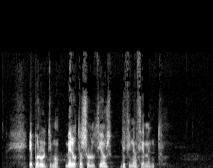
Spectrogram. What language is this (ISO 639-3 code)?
glg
